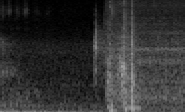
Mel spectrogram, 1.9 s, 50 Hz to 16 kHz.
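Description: A truck engine in Euro Truck Simulator 2 is switched off with a short mechanical clunk and rattle, followed by a quiet, low hum.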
